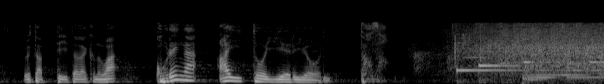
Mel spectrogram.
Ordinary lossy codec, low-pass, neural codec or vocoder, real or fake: none; 7.2 kHz; none; real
